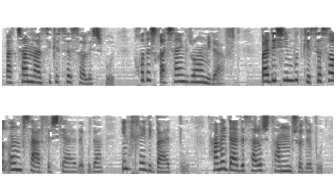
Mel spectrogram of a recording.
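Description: A woman with a fairly high voice reads a first-person story aloud, her telling emotional and confessional. The sound is slightly dull, and soft music plays underneath.

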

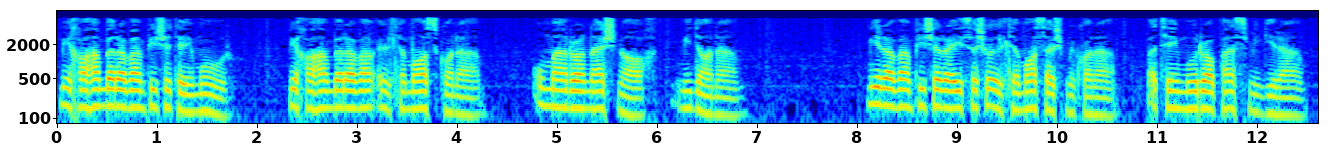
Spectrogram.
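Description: A man's voice: on the high side, steady tone, natural voice. An actor playing a distraught man who argues and pleads with himself at night, in an agitated, quarrelsome way, in a radio drama. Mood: frantic. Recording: dull, dry studio recording.

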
